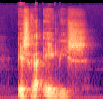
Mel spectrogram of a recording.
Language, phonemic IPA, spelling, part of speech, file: Dutch, /ɪsraˈelis/, Israëli's, noun, Nl-Israëli's.ogg
- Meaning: plural of Israëli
